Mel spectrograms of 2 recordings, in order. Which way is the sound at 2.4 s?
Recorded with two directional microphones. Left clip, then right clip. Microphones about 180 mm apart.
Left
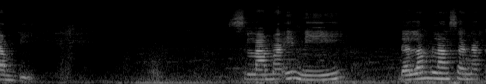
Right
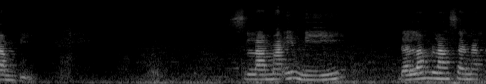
Centre (ahead or behind).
